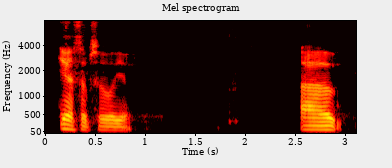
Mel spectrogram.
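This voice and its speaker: A man's fairly low-pitched voice with fairly even intonation, in a dry, close sound with no echo. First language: not English. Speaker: caller. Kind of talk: question to advice host.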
